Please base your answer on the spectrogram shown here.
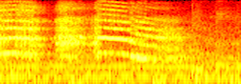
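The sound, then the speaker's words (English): A rooster crowing: one long, loud, drawn-out crow with a bright, wavering pitch, heard alone without any talk. “Cock. Cock. Rooster.”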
